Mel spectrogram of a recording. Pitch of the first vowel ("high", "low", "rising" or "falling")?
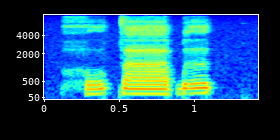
rising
